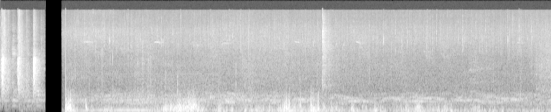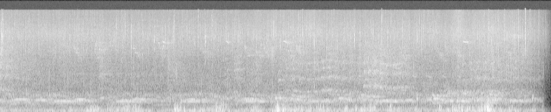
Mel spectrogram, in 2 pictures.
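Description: Repeated low bird calls over a low rumble, after a brief dropout to silence about a second in; a single sharp click comes about six seconds in.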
